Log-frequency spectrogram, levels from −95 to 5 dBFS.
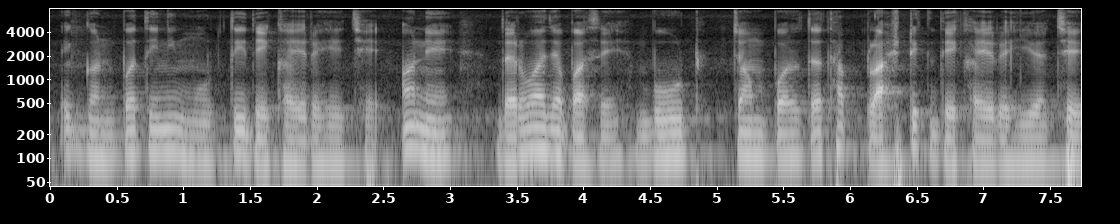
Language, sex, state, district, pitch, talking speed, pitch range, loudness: Gujarati, male, Gujarat, Valsad, 100 Hz, 125 wpm, 90-110 Hz, -22 LUFS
